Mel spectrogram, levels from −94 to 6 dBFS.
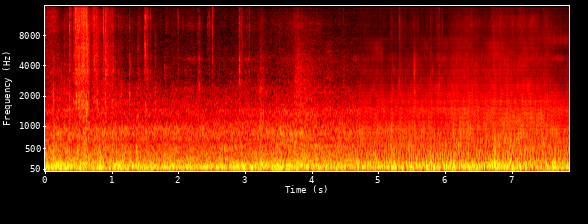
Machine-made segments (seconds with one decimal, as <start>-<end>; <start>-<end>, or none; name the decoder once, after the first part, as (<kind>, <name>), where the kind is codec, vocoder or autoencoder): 4.7-7.9 (vocoder, Vocos)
